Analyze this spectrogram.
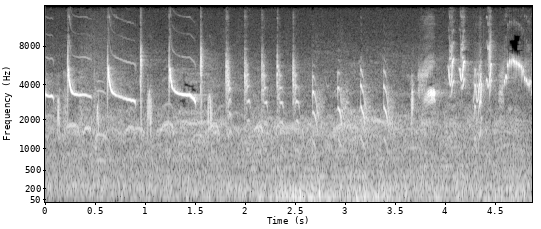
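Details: Marsh warbler song at Het Vinne, Zoutleeuw, Belgium, in May 2024: a fast, varied stream of high chirps, trills and slurred whistles, notes tumbling several per second with quick changes of pitch.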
